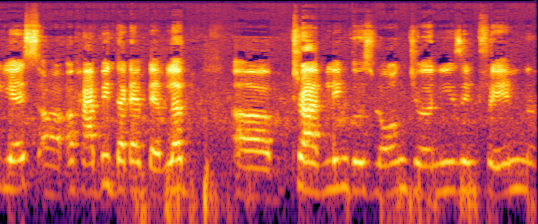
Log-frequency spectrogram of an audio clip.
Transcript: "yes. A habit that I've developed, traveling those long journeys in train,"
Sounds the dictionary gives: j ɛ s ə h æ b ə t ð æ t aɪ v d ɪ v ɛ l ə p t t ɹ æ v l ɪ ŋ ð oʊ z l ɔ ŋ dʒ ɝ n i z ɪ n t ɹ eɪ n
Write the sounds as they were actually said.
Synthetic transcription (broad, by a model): j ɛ s ə h æ b ə t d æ t aɪ v d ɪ v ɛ l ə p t t ɹ æ v l ɪ ŋ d oʊ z l ɔ ŋ dʒ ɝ n i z ɪ n t ɹ eɪ n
